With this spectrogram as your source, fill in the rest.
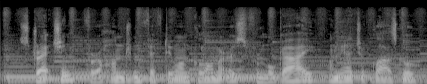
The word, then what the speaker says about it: Milngavie: Pronounced Milngavie, not Milngavie as you might think, it's probably best known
